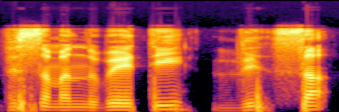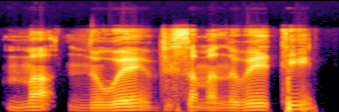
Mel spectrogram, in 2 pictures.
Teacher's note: And that's the only way of doing it in Sanskrit, where you've got a word ending in an M, and the next word begins with a vowel. The M does not become anuswara, it remains as full consonantal M, and the vowel is joined to it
